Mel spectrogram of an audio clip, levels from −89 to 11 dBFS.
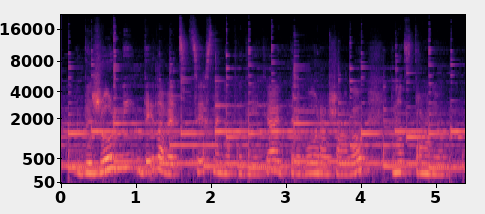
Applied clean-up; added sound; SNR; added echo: none; Mallet percussion; 2 dB; none.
